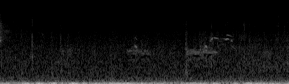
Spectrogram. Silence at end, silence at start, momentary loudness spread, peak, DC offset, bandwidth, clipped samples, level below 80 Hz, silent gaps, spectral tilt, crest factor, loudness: 0 s; 0 s; 3 LU; -18 dBFS; under 0.1%; 8 kHz; under 0.1%; -32 dBFS; none; -5 dB/octave; 12 dB; -41 LUFS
